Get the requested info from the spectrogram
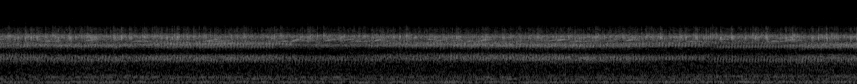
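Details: Nighttime swamp chorus of tree frogs in the backwoods of North Carolina, recorded on site. Overlapping callers form a constant high buzzing wall of sound with a lower trilling layer running throughout.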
